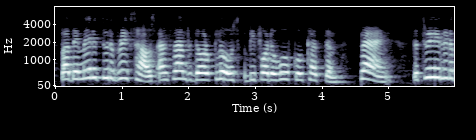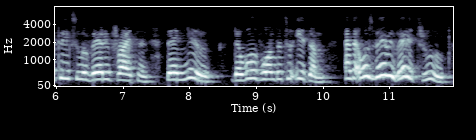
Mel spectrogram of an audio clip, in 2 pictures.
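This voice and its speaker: A woman storyteller narrating a children's storybook tale, on a dull recording. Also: sits high. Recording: dull lo-fi sound.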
